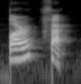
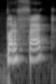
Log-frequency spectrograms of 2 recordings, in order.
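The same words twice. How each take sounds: First: perfect broken in two, "per, fect"; split into syllables. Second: Said in the usual way. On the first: Shown as a demonstration. Teacher showing the two syllables, perfect split as "per... fect". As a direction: say perfect as two separate beats. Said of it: "टू syllable है".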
